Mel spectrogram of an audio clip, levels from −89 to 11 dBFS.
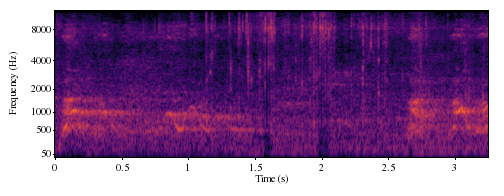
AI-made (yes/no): no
